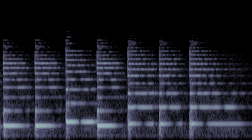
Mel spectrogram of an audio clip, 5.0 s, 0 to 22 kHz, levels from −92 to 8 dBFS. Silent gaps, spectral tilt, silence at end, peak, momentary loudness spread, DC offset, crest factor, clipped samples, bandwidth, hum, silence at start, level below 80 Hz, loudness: none; -3.5 dB/octave; 0.15 s; -16 dBFS; 10 LU; under 0.1%; 16 dB; under 0.1%; 7.4 kHz; none; 0 s; -82 dBFS; -33 LUFS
